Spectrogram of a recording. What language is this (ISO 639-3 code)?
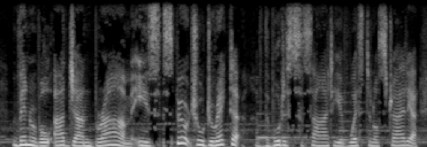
eng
